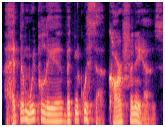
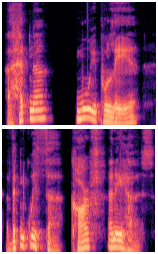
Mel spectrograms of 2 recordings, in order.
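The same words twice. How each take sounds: First: It is spoken at a normal speed. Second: It is spoken slowly. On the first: "mi vet in leverel hetna en toth normal" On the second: "Arta yn lent"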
